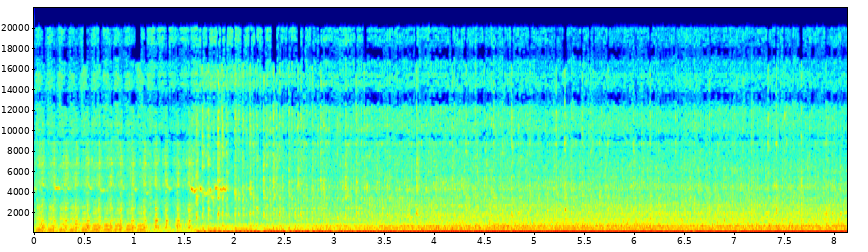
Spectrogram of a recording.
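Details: Ford 8N tractor revived after sitting over five years: with choke mostly closed it catches and settles to a fairly even low idle around four beats a second, still a little rough.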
